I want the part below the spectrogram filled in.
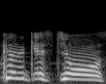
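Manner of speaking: very high, mischievous cry; mischievous exclamation. A narrator's reading. Peasant answering the devil's question, mischievously exclaiming. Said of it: "s'exclama malicieusement le coloquant".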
